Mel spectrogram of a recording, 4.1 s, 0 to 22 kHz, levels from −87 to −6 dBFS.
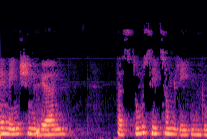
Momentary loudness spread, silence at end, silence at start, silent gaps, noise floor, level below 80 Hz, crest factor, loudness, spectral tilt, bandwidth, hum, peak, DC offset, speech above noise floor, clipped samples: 8 LU; 0 s; 0 s; none; -55 dBFS; -58 dBFS; 14 dB; -24 LUFS; -7.5 dB/octave; 9.8 kHz; none; -10 dBFS; under 0.1%; 32 dB; under 0.1%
